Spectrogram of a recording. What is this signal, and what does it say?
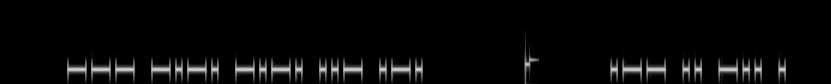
Morse code, heard as a keyed tone, about 20 wpm, 700 Hz. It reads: OCCUR WIDE
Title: Sentences from Top 900 Words - New Word Drill - 20wpm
